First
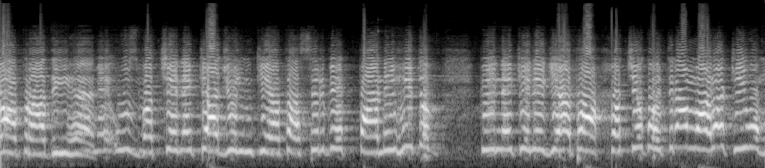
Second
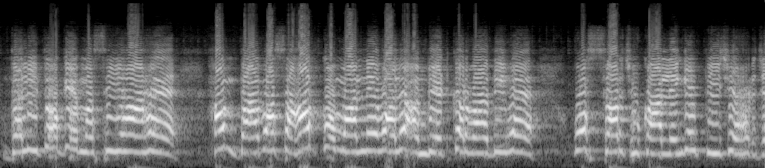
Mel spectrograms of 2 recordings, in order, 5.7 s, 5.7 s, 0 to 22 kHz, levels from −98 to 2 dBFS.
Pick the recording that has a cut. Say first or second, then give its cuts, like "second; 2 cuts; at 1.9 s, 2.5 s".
first; 2 cuts; at 0.9 s, 4.5 s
